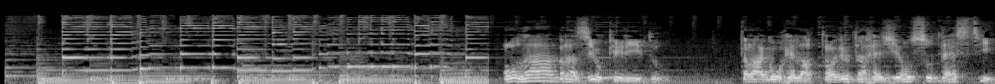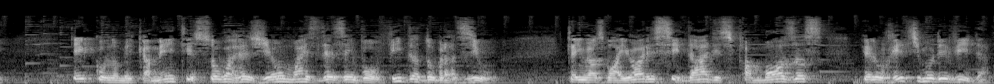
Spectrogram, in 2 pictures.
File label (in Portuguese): Voz Oculta com fundo musical; Sudeste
